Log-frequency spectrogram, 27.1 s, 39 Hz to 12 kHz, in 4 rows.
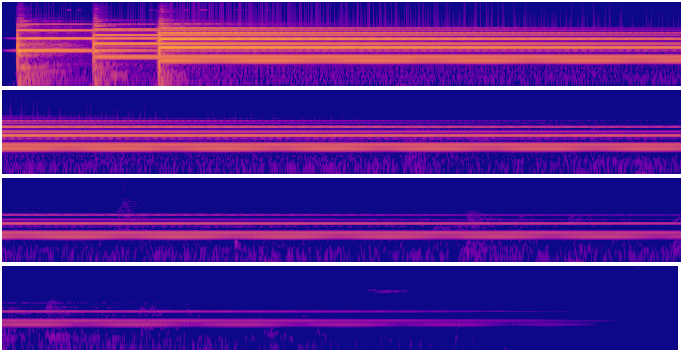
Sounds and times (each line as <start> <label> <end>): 0.1 Church bells 15.7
